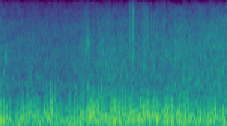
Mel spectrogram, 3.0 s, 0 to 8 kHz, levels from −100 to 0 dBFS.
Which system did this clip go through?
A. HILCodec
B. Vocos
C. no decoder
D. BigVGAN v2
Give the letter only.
A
